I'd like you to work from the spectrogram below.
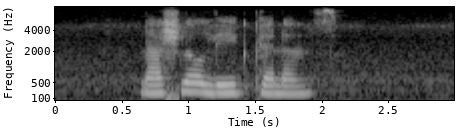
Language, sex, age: English, female, 19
